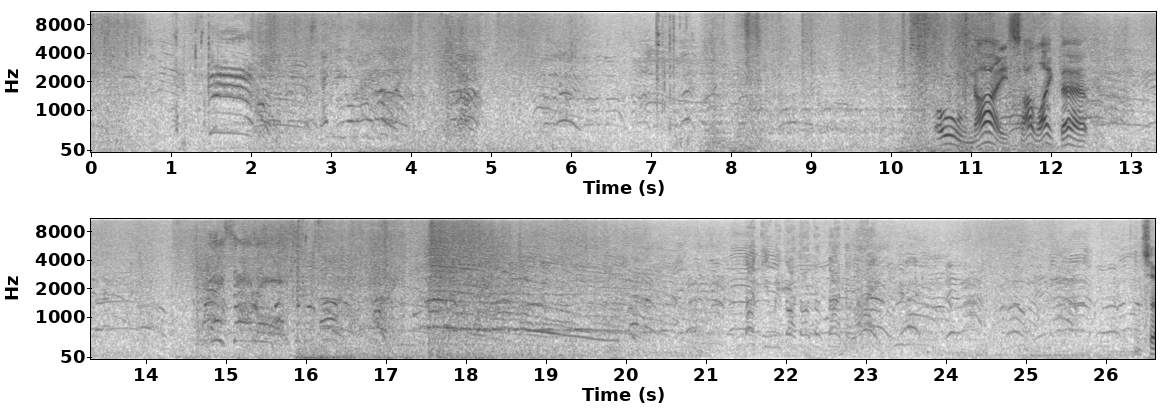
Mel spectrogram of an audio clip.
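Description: Waves splash against a wooden ship's hull.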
